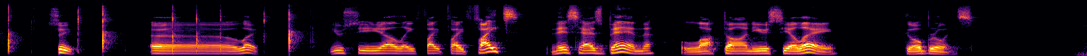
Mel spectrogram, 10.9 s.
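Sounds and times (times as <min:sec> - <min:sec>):
rhythmic hand claps: 0:00.0 - 0:03.2
speech: 0:00.5 - 0:00.9, 0:01.5 - 0:08.4, 0:09.0 - 0:09.8.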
